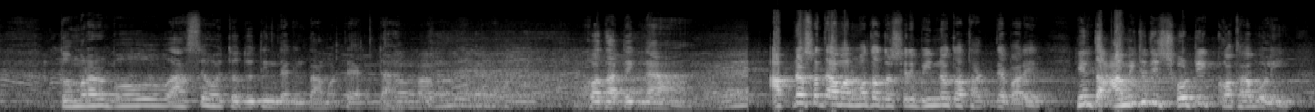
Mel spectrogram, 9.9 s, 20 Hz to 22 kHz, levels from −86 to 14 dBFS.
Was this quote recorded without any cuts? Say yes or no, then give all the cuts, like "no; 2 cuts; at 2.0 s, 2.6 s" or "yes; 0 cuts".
no; 1 cut; at 5.6 s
